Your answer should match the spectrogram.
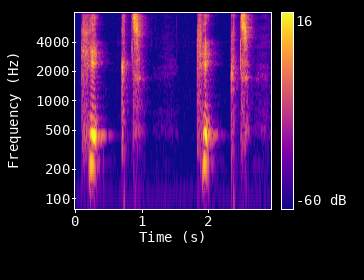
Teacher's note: If we take the verb kick and we put it in the past tense, you'll notice it finishes ed, kicked. But you probably heard it doesn't have the d sound. It has a t sound.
